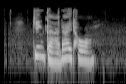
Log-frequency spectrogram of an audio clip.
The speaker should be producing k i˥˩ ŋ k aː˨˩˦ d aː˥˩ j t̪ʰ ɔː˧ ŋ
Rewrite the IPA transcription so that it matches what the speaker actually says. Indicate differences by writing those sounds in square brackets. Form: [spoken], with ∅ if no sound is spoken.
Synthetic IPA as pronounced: k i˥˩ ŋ k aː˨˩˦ d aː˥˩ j t̪ʰ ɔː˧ ŋ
